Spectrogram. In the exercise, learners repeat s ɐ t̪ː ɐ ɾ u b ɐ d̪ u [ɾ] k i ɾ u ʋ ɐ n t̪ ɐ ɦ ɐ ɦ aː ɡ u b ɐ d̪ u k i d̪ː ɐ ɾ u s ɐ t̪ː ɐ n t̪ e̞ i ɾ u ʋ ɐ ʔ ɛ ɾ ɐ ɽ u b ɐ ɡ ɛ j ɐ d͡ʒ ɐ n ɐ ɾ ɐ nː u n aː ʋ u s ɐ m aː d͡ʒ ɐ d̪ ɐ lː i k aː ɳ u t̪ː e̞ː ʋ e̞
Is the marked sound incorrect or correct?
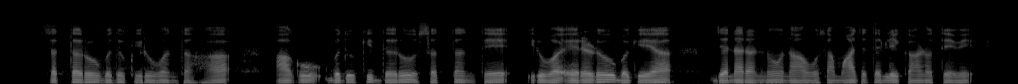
incorrect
